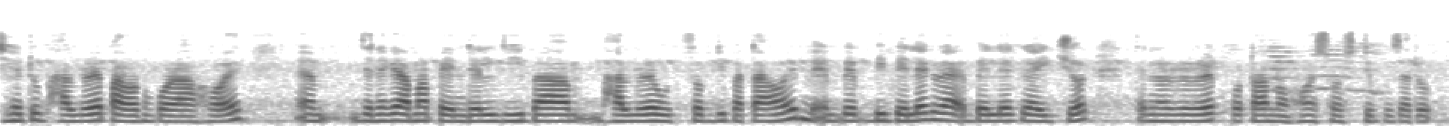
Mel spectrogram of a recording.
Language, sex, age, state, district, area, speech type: Assamese, female, 30-45, Assam, Charaideo, urban, spontaneous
